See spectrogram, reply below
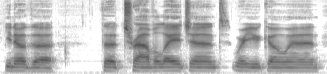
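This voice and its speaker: A man's voice: on the low side, monotone, takes it slowly, clean tone. An American man chatting casually as the host of a comedy podcast. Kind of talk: casual chat.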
